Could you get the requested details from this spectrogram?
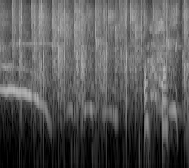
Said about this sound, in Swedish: Applåder!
